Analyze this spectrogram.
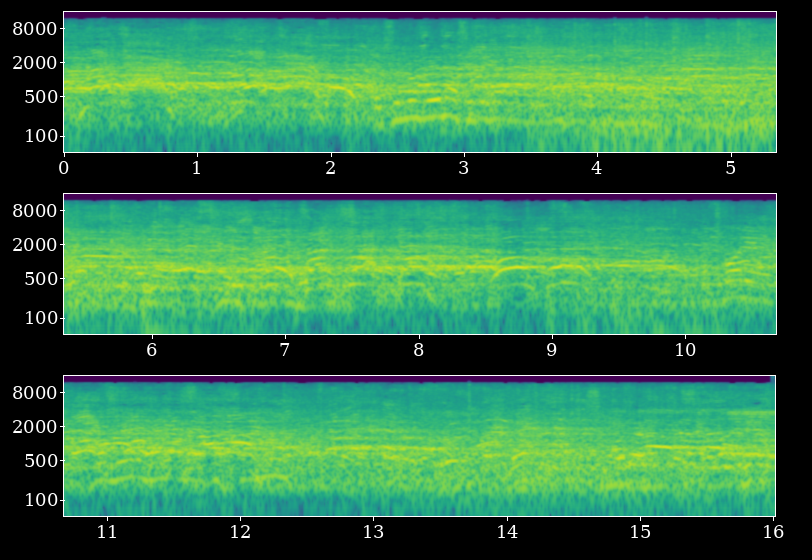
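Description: A crowd of spectators shouts in a large echoing hall.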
